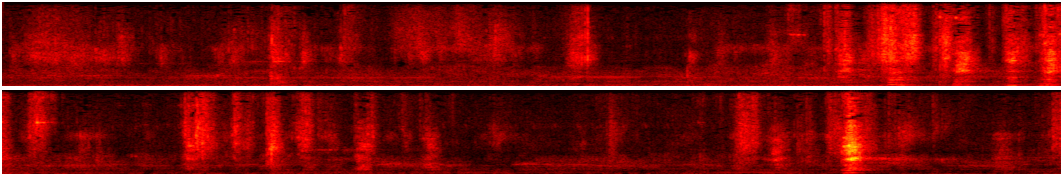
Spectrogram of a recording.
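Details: Playing Pomeranian dog producing brief yips and a short whimpering burst midway, over low background rumble and scattered clicks, ending with a single sharp yap.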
